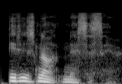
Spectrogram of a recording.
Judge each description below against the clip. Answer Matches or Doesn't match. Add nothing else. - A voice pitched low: Matches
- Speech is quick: Doesn't match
